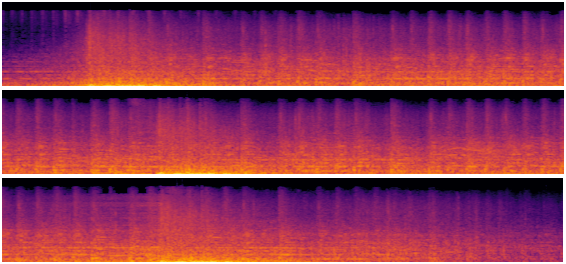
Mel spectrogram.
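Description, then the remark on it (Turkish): Three heavy cannon blasts boom at regular intervals as cannons bombard the besieged city of Belgrade, each a deep, loud thud rolling out over a dense, continuous rumble of battle noise in the background. “Bu toplarla Belgrad önlerine gelerek şehri kuşatıp top atışına tutmaya başladı.”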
